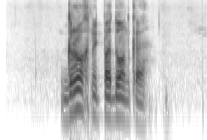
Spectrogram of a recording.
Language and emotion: Russian, angry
